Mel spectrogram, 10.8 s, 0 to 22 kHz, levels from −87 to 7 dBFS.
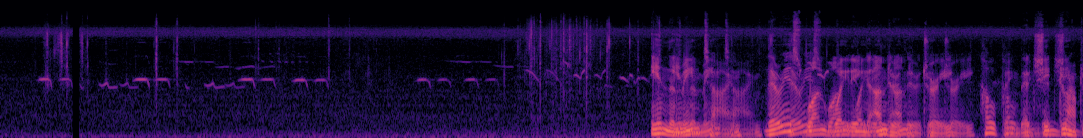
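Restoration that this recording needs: clip repair -16.5 dBFS; room tone fill 0.72–0.79; inverse comb 0.206 s -6.5 dB

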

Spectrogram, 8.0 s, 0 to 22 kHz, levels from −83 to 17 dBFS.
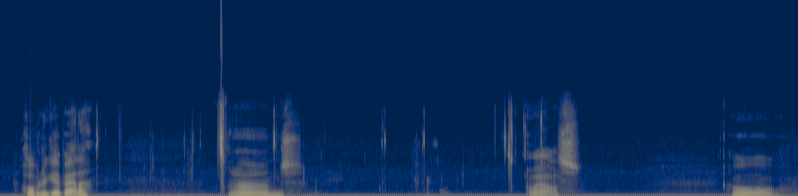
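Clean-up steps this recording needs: clip repair -9.5 dBFS; de-click; de-hum 50.6 Hz, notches 4

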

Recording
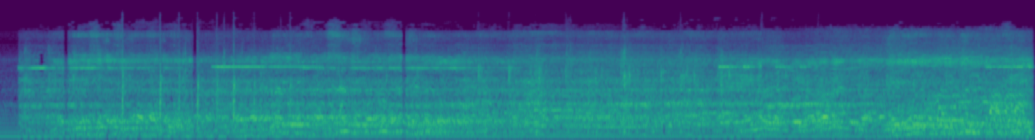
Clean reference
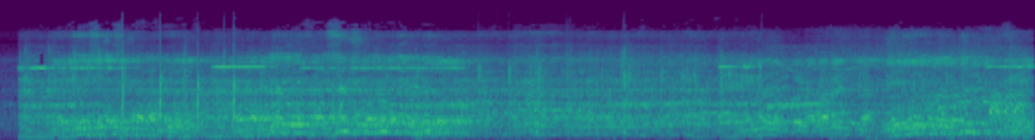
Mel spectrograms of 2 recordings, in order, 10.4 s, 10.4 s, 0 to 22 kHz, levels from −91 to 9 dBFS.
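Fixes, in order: de-hum 123.3 Hz, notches 8; interpolate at 0.65/1.94/4.03, 32 ms; inverse comb 0.566 s -7 dB; gain 0 dB, from 4.64 s -3.5 dB

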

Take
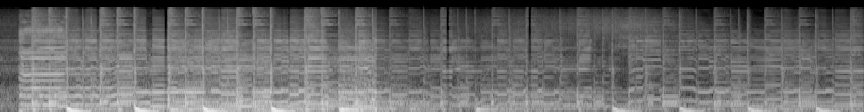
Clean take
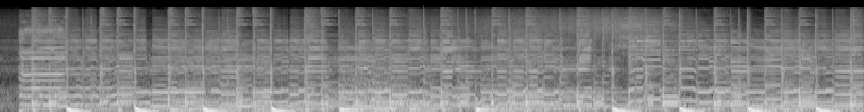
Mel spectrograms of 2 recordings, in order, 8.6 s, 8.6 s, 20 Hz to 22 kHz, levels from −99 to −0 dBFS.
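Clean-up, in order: interpolate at 1.64/4.46/5.28, 25 ms; gain correction +11 dB, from 3.76

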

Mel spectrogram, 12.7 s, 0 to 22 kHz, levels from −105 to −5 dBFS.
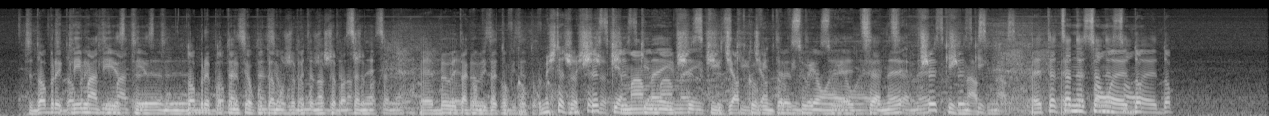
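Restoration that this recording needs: noise print and reduce 30 dB; inverse comb 0.291 s -5 dB

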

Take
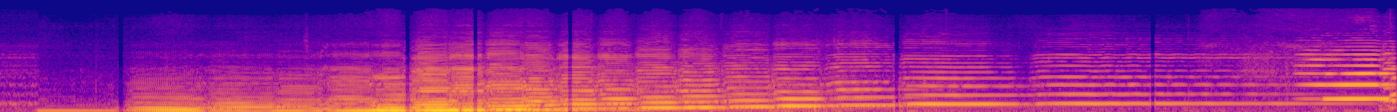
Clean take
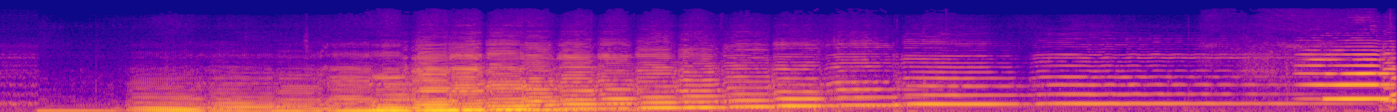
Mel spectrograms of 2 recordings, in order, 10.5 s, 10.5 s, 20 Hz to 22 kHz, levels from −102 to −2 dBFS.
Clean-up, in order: interpolate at 0.9/3.05/3.56/4.27/6.72/8.64, 29 ms

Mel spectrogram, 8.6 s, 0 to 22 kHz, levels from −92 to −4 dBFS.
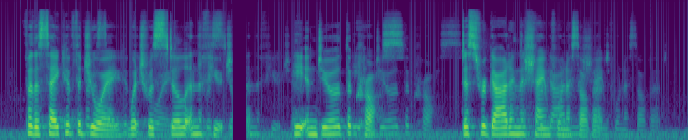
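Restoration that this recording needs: de-click; room tone fill 2.91–3.09; noise print and reduce 21 dB; inverse comb 0.723 s -16 dB

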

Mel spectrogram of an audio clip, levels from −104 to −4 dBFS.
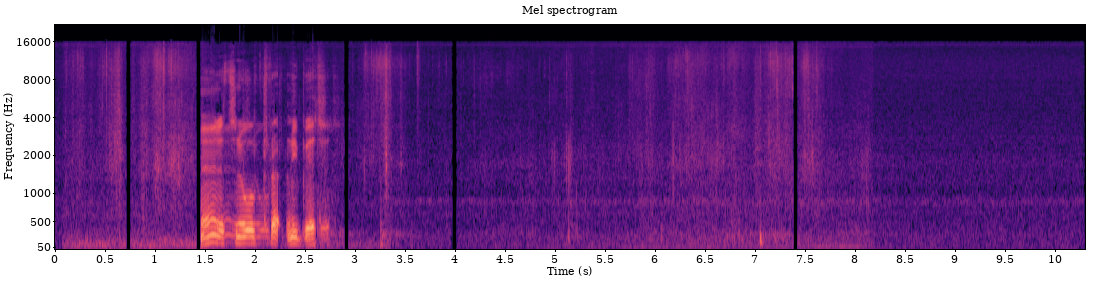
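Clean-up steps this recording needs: clip repair -16.5 dBFS; de-click; interpolate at 0.71/1.41/2.89/3.97/7.38, 48 ms; inverse comb 0.149 s -16.5 dB

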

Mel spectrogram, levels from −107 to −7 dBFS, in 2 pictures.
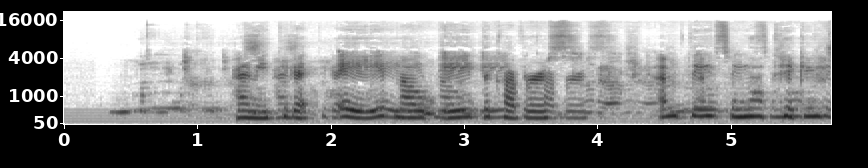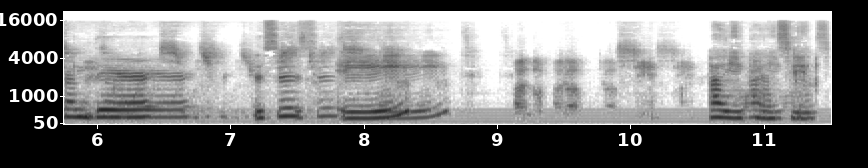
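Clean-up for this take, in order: de-hum 104.2 Hz, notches 5; inverse comb 0.293 s -11 dB

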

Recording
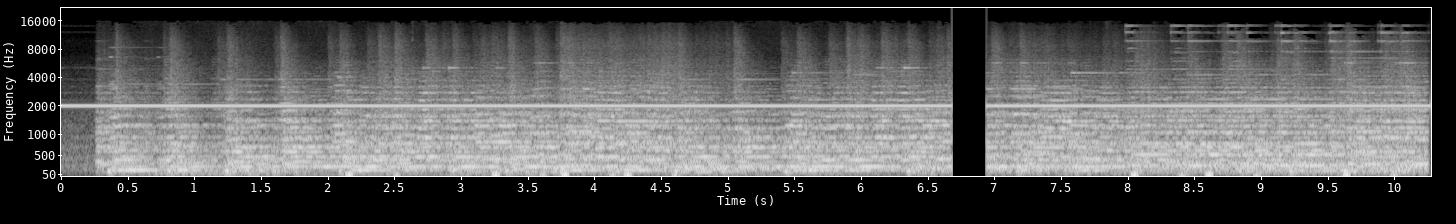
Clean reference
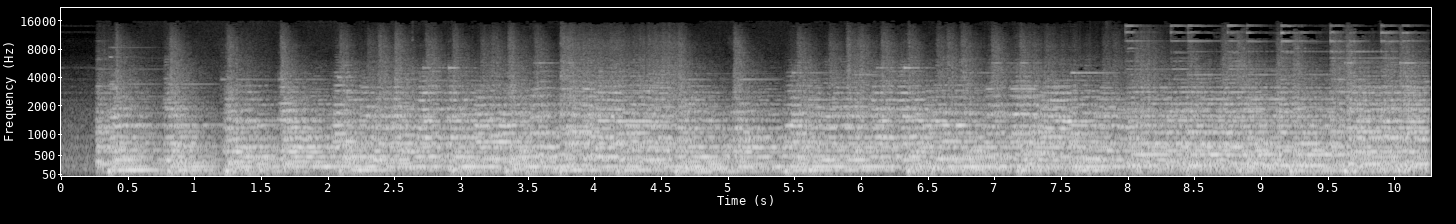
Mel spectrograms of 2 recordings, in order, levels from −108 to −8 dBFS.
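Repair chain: notch 2000 Hz, Q 30; de-plosive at 2.13/3.23/3.75/4.22/8.02/8.58/9.61; room tone fill 6.69–6.95; inverse comb 0.356 s -9.5 dB

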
